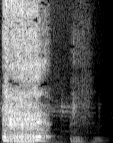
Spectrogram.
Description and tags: A small but rough cough captured during the recording of an acoustic guitar track.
